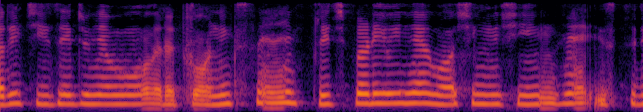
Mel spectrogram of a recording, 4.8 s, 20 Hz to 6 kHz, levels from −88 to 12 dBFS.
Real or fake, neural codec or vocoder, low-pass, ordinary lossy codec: fake; codec, 16 kHz, 2 kbps, FreqCodec, larger model; 5.4 kHz; none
